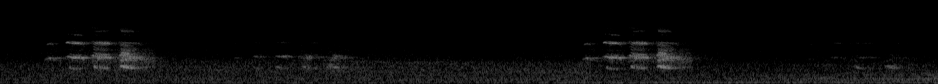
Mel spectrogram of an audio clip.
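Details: A red fox gives short bursts of hoarse, quickly repeated barks, with long pauses between bursts, at night in the early morning hours of early winter.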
